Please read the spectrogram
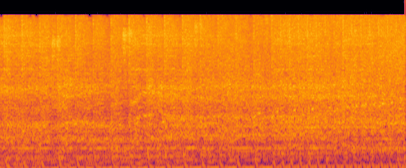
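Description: Raw hardstyle dance music: a rapid, quickening roll of distorted kick drums building up under a noisy high lead. The low end drops out right at the end.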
